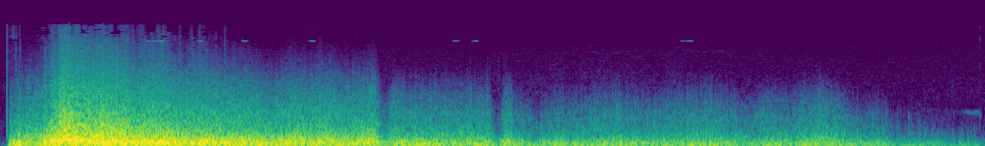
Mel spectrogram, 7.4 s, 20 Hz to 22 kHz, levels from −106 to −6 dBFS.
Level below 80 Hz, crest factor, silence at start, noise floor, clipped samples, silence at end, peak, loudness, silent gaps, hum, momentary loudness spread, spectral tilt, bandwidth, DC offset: -22 dBFS; 12 dB; 0.05 s; -41 dBFS; under 0.1%; 0.75 s; 0 dBFS; -11 LUFS; none; none; 23 LU; -11.5 dB/octave; 4.6 kHz; under 0.1%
